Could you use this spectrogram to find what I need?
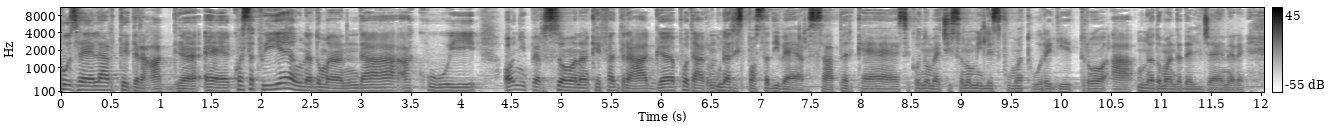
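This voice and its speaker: With lively intonation, a man speaks at a moderate pace in a fairly low pitch. Noticeable background noise can be heard. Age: 40s. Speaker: drag performer and graphic designer. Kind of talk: interview.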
